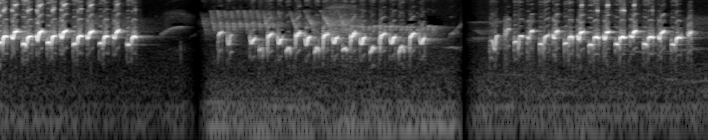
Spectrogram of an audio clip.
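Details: Yellow-vented bulbul in long rolling song, used to provoke other bulbuls into singing: three runs of quick, bubbly, rising notes roughly four per second, split by short gaps, with low hum beneath.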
